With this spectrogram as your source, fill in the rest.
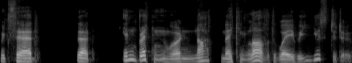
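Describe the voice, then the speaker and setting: A man with an Irish accent speaks at a fairly slow pace with lively intonation. The sound is dry and close with no echo, and the background is quiet. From Ireland. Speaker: psychiatry professor. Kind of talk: presentation.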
